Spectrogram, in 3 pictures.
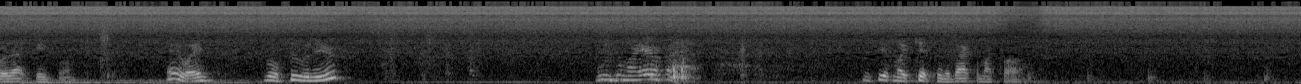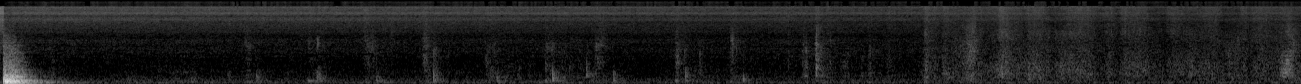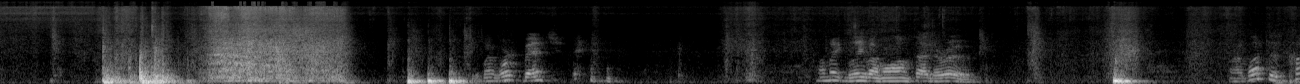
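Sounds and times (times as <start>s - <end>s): steady hiss: 0.0s - 39.0s
loud thump: 13.0s - 13.6s, 27.0s - 28.0s, 30.1s - 30.8s, 37.2s - 37.5s.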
